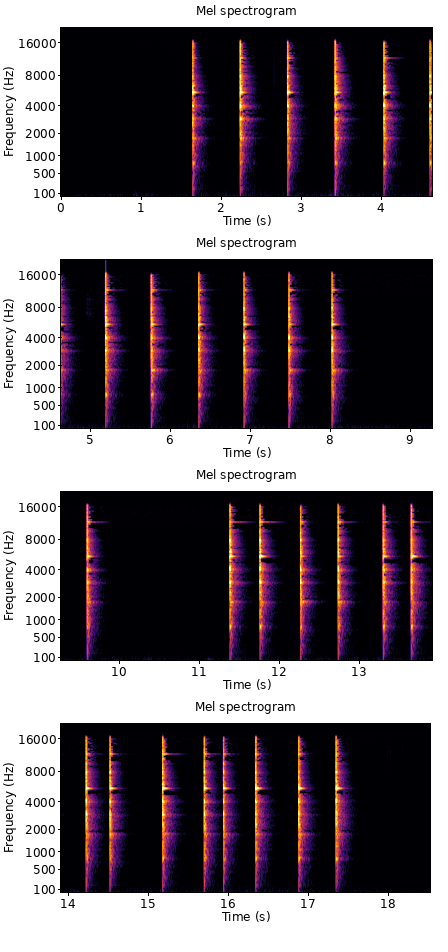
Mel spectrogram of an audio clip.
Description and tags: hammering nail
hammer, nail, steel, nails, iron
